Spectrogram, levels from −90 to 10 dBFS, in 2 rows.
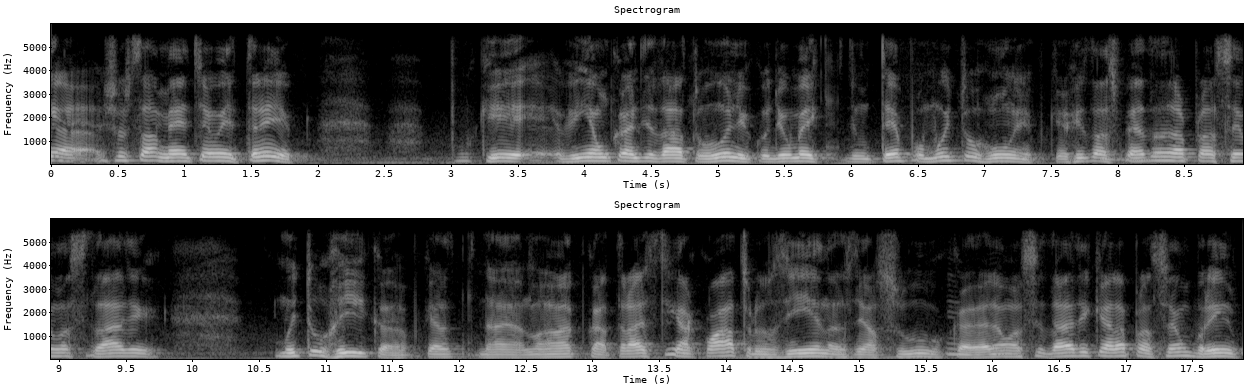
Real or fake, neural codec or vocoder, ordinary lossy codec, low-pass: real; none; none; 5.4 kHz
